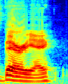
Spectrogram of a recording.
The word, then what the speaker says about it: Barriere: So Eric Barrier, Barriere. I'm going to pronounce everyone's name wrong. I'll just a fair warning. Hit me on Twitter if you want. Eastern Washington's QB. – Okay. – It's Barriere, but for my quarterback, I'm going to take Case Cookus from Northern Arizona.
